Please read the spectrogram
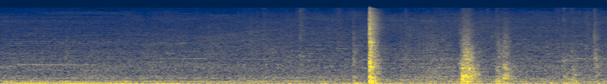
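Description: Dishwasher rack and door being pushed shut: one sharp clunk, then two softer knocks about a second later, over a steady low hum.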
